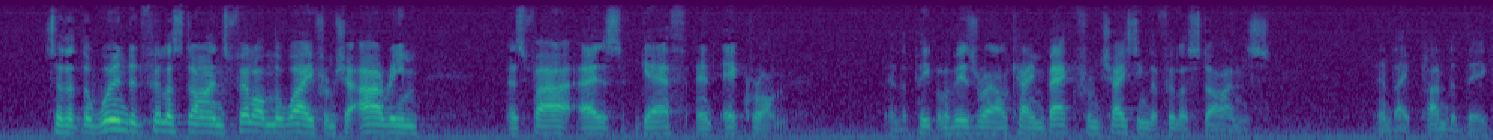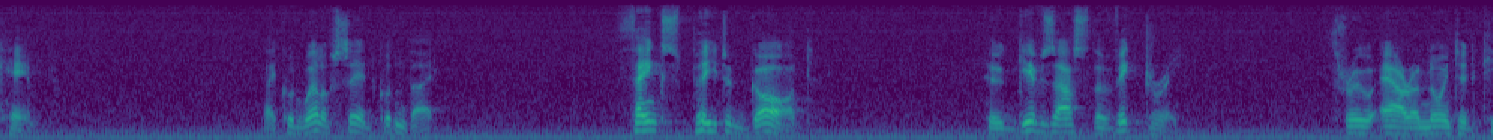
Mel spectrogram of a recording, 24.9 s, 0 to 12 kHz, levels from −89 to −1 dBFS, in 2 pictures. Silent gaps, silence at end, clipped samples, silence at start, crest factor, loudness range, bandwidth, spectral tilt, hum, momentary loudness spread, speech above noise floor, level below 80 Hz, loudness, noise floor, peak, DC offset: none; 0 s; under 0.1%; 0 s; 24 dB; 11 LU; 11 kHz; -3.5 dB/octave; 50 Hz at -65 dBFS; 26 LU; 22 dB; -66 dBFS; -41 LUFS; -63 dBFS; -18 dBFS; under 0.1%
